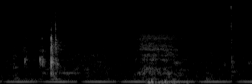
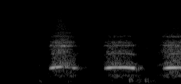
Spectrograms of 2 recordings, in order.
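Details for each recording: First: 1950s Poppo musical cuckoo clock with count wheel: steady tick about once a second while the music box keeps playing, because the music box stop bar needs slight adjustment to stop the governor fan. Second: 1950s Poppo musical cuckoo clock, replacement (non-original) bellows fitted: three short, clear hooted whistle notes at the same steady high pitch, each about a third of a second; the high-note bellows sound right.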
